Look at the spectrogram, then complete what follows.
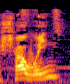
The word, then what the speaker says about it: Samhain: Samain irlandés se pronuncia Samhain y de ahí viene el Halloween.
